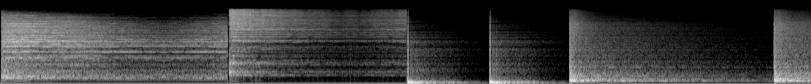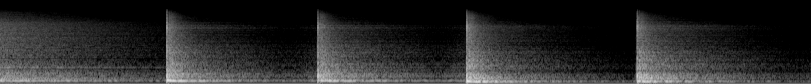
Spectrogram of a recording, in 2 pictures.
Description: Roland_S-550_Stereo Drums1.wav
